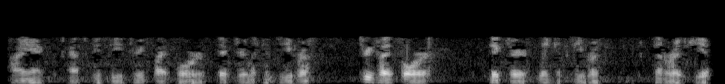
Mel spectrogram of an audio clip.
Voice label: Police Dispatch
